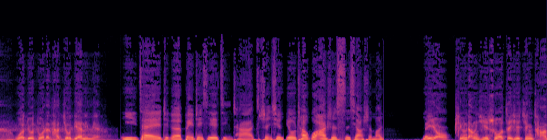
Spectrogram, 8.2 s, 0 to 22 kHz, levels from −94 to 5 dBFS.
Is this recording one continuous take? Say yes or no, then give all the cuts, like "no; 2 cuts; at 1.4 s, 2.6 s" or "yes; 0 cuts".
no; 1 cut; at 4.2 s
